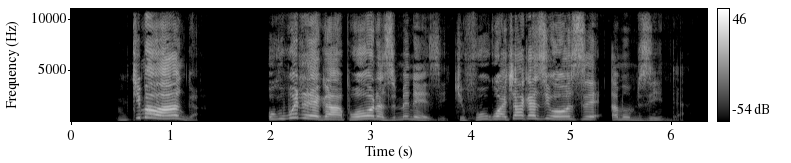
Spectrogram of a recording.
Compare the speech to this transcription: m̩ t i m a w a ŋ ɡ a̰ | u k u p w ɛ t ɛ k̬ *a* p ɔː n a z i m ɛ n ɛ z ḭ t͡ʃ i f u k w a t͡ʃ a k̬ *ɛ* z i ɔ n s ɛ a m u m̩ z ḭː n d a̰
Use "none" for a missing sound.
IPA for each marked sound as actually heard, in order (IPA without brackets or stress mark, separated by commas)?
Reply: a, a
